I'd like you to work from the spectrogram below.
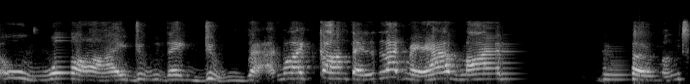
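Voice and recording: A put-on character voice at a fairly high pitch and a very slow pace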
